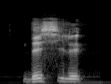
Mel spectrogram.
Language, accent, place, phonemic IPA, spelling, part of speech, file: French, France, Lyon, /de.si.le/, désiler, verb, LL-Q150 (fra)-désiler.wav
- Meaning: to remove from a silo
